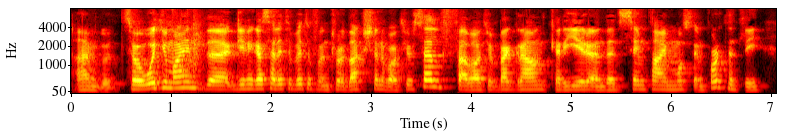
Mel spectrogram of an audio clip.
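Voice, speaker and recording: A man's voice: on the high side, animated, a little fast, fairly bright tone. A man moderating an online session, giving formal, welcoming introductions and questions to his guest. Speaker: host, moderator. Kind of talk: hosting an online panel session.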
